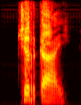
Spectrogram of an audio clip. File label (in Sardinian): "Circai", sardu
